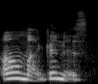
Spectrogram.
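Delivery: imitating a crush who can't stop thinking of you; mock gushing crush. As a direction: play the smitten young admirer pouring it out. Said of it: "They're like".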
